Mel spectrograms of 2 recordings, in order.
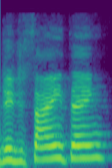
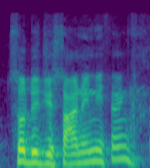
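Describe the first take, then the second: First: Urgent repeat. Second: Said in the usual way. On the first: Retold or imitated. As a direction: push the question again with urgency. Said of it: "I said". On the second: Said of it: "my first question was".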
